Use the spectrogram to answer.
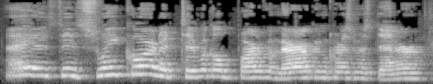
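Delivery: high, loud dumb-guy voice; hammed-up dumb tourist voice; in character as himself. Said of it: "get into character".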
